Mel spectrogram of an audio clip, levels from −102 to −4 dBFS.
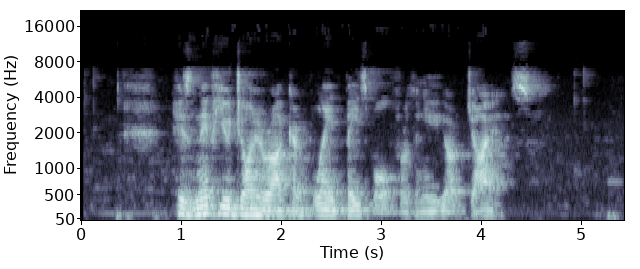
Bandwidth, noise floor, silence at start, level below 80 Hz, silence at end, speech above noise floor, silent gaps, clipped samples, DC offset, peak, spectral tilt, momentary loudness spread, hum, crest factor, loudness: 7.4 kHz; -59 dBFS; 0.35 s; -52 dBFS; 0.1 s; 40 dB; none; under 0.1%; under 0.1%; -2 dBFS; -5 dB/octave; 13 LU; none; 18 dB; -19 LUFS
